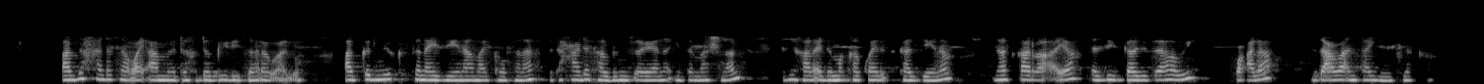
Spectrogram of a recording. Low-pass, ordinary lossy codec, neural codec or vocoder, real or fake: 3.6 kHz; AAC, 24 kbps; codec, 16 kHz in and 24 kHz out, 1 kbps, XY-Tokenizer; fake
